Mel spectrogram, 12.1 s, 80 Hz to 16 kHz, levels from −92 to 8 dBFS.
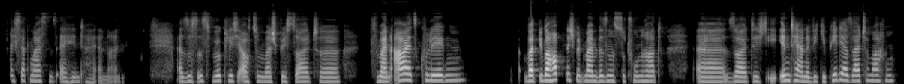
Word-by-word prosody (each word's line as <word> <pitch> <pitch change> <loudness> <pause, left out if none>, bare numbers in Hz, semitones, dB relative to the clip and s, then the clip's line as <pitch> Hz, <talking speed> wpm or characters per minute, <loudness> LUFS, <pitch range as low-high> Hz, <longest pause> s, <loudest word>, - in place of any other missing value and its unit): Ich 230 - -11
sage 240 -1 -8
meistens 225 -2 -9
eher - - -8
hinterher 185 -3 -14
nein. - - -18 0.8
Also, 195 +2 -7
es 215 - -8
ist 215 -1 -8
wirklich 225 0 -4
auch 205 - 0
zum 210 0 -9
Beispiel, 200 +1 -3
ich 190 - -10
sollte 195 0 -6 0.4
für 210 - -11
meinen 200 -1 +4
Arbeitskollegen, 250 -1 +3 0.7
was 230 0 +8
überhaupt 265 +2 +8
nicht 270 -1 -2
mit 230 -3 -4
meinem 220 -1 +3
Business 220 0 -4
zu 220 - -10
tun 220 0 -8
hat 220 +1 -3 0.4
äh, 195 0 -2
sollte 200 +1 -2
ich 195 - -8
die - - -8
interne 225 -4 +1
Wikipedia-Seite 230 +4 -2
machen 235 0 -7
220 Hz, 170 wpm, -25 LUFS, 200-240 Hz, 0.8 s, was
